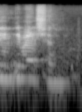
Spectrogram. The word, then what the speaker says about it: intimation: Which is the syllable before TION? Mission, ma'am. M, ma'am. M, right? M, not M. M. There's a syllable. M. So intimation. Revolution.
